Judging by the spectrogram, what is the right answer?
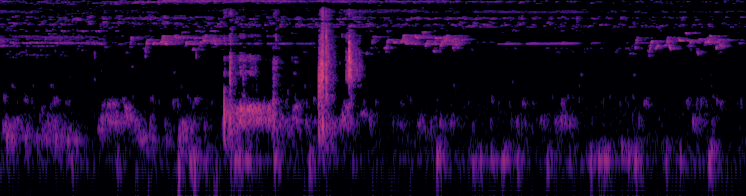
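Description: Faint tropical rainforest ambience: birds chirping in short repeated phrases over a steady high-pitched drone. Two sharp clicks a fraction of a second apart about five seconds in.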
